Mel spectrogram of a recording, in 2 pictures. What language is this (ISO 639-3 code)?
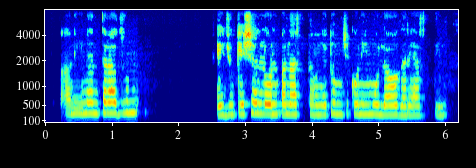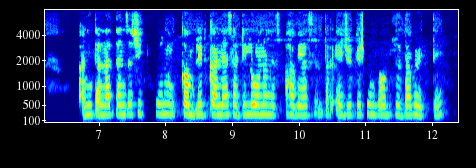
mar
